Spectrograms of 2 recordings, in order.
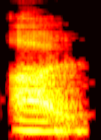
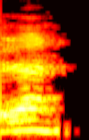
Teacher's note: ஆனா English people native speakers பேசுறப்போ ஆர் என்ன ஆகும் அப்படின்னு சொன்னீங்கன்னா, உங்களுக்கு வந்து அதை டச்சே பண்ண மாட்டாங்க. மேல இந்த டிப் ஆஃப் த டங் வந்து மேல போகும், ஆனா டச் ஆகாது. ஆர் அப்படின்னு சொல்லுவாங்க, டச் ஆகாம சொல்லுவாங்க.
